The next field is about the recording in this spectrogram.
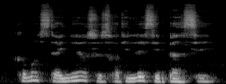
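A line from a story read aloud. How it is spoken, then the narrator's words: Murmured. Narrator (French): murmura-t-il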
